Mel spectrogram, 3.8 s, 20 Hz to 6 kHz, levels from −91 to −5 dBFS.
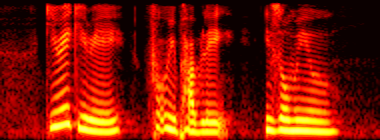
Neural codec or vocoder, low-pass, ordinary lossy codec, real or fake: none; 5.4 kHz; none; real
